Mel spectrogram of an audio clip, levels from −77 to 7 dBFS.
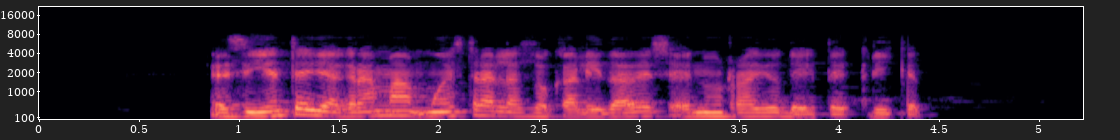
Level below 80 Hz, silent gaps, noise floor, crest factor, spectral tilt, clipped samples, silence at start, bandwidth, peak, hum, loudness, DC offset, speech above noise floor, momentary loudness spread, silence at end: -58 dBFS; none; -75 dBFS; 16 dB; -6 dB/octave; under 0.1%; 0.85 s; 7.8 kHz; -2 dBFS; none; -18 LUFS; under 0.1%; 58 dB; 9 LU; 0.8 s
